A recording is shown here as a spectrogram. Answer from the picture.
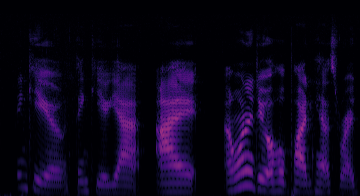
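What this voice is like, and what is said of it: Usual voice. Nothing is said of it.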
